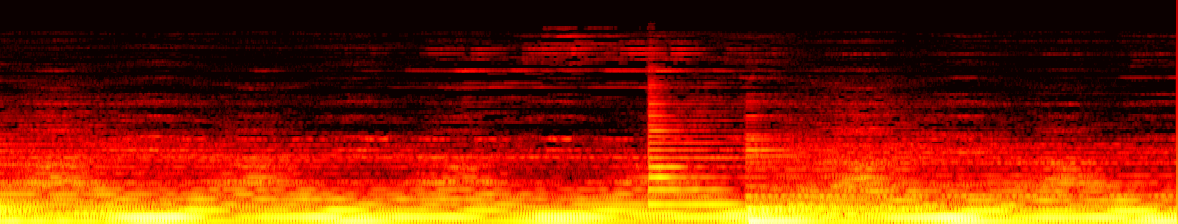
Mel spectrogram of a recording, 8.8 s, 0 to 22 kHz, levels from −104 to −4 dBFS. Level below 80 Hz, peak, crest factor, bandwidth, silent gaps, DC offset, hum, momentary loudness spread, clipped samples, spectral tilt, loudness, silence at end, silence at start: -24 dBFS; -8 dBFS; 14 dB; 3.2 kHz; none; under 0.1%; none; 11 LU; under 0.1%; -10.5 dB/octave; -25 LUFS; 0 s; 0 s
